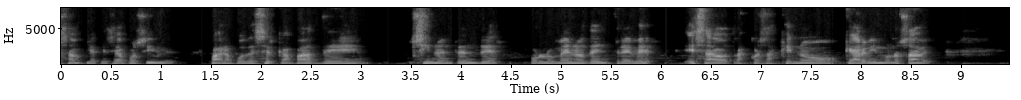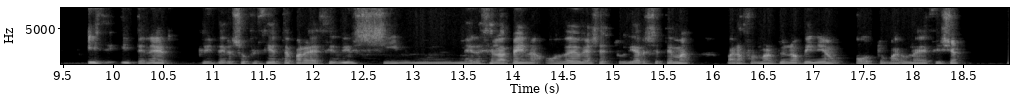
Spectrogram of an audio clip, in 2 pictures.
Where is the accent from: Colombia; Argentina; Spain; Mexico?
Spain; Almería, Andalusia; soy de Almería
